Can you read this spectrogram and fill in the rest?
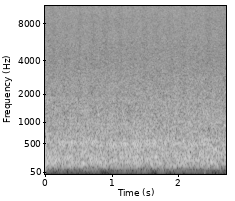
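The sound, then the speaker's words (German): Water trickles and splashes steadily from above onto the pistons of an old pump, keeping their leather seals from drying out; a continuous hiss of running water with no pauses and no voices. “Um zu verhindern, dass es, dass es trocken wird, wird immer von oben ein bisschen Wasser nachgeführt.”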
